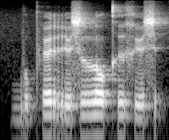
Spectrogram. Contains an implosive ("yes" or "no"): no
